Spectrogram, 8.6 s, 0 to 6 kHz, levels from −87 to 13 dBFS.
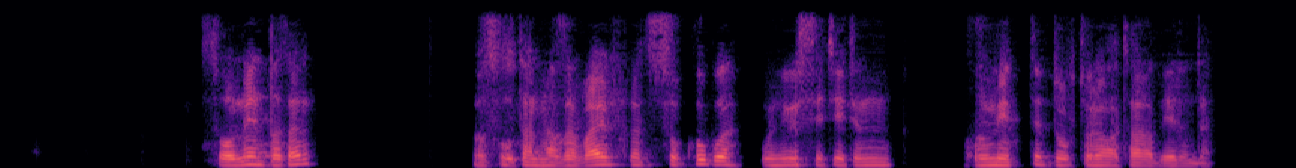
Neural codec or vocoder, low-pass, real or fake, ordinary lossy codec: codec, 16 kHz, 1.1 kbps, Voila-Tokenizer; 5.4 kHz; fake; none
